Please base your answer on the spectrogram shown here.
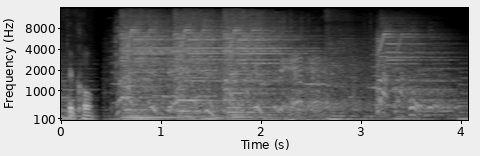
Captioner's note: swords clashing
